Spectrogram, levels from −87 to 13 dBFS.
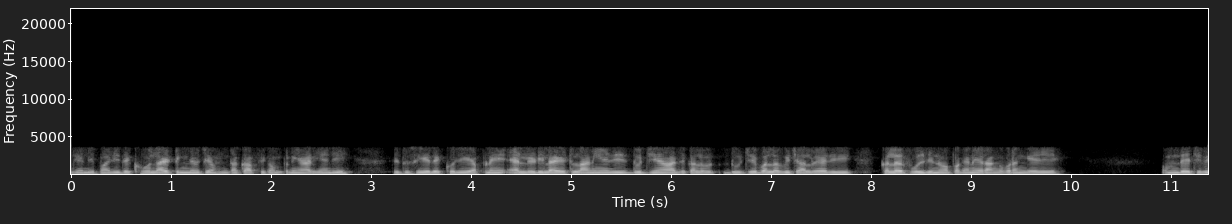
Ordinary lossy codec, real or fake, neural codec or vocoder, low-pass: none; real; none; 3.6 kHz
